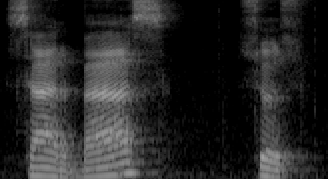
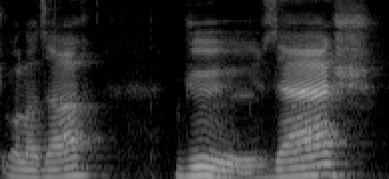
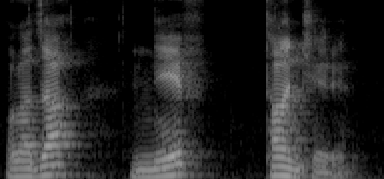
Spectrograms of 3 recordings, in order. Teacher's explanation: Yəni, sonu ST, ŞT, FT, XT ilə bitən sözlərimizə götürüb samitlə başlayan şəkilçi, samitlə başlayan sözü artırsam, onda ST, ŞT, FT, XT-dakı T-lar tələffüzdə düşəcək. Məsələn, sərbəst söz, fikir verdiniz, sonu ST ilə bitən sözümüzə, sərbəst, sonu ST ilə bitib də, samitlə başlayan bir söz artırdım, söz sözünü elə artırdım. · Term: T düşəcək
